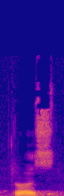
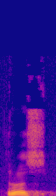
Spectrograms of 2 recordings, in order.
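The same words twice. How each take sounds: The two takes are said the same way.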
